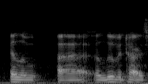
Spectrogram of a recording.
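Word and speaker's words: Ilúvatar: Something does happen, but it's Iluvatar's plan, and I know I said it right. Iluvatar? I don't like that. But that's the way it is. Iluvatar sounded better. Iluvatar sounds like something that illuminates your room.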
